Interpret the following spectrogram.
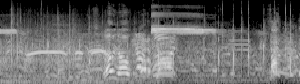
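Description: Sideline spectators and coaches shouting and cheering during a football play, with a referee's whistle blowing a steady shrill blast for about a second near the middle, and a brief whistle chirp at the very start.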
